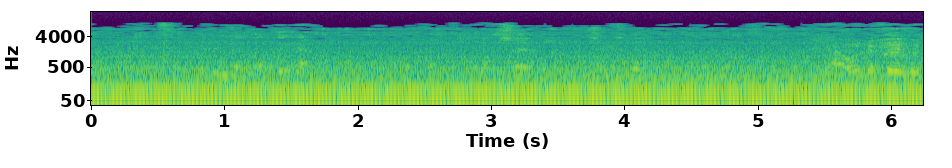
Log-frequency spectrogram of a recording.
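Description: Dennis Trident 2 double-decker bus's diesel engine idling steadily, heard from inside the bus as a deep, even hum.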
